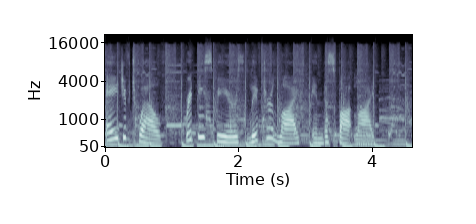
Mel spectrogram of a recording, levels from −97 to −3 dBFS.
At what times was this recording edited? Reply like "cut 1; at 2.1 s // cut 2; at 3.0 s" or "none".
none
